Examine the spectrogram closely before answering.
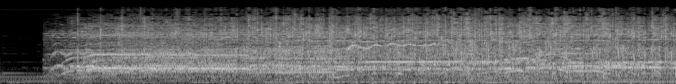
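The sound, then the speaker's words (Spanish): Loud crowd noise from a left-wing demonstration in Paris against Le Pen's party, called by the Greens and the far left, a dense, steady roar of many voices that rises sharply at the start and holds throughout. “Este es el sonido de la manifestación izquierdista”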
